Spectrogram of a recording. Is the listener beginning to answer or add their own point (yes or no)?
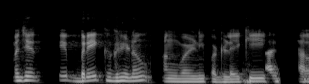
no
